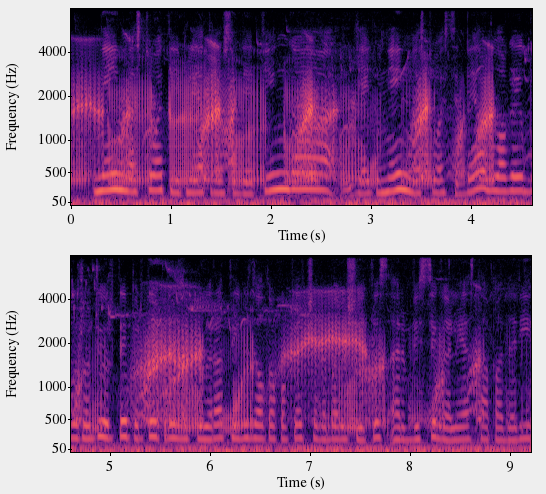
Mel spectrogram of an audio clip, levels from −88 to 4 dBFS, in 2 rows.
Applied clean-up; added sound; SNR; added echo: none; Frog; -1 dB; none.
